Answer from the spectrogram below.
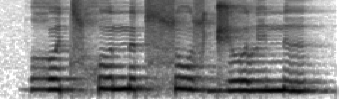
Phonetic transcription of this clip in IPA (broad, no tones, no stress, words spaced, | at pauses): ʁʷit͡sχʷɤnət͡s soz d͡ʒɤli nɨ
